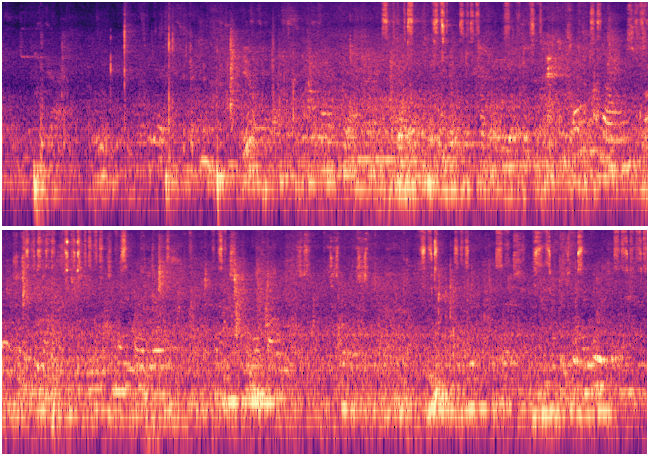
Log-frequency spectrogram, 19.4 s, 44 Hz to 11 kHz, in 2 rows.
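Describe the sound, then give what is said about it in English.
Many pens scratch steadily across paper as a group of people each write down their biggest learning on a piece of paper, a dense, continuous layer of small scraping strokes, with a soft background murmur of indistinct voices throughout. “What did you learn in LGM 25? And write it on the piece of paper you are learning.”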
